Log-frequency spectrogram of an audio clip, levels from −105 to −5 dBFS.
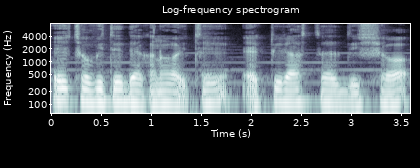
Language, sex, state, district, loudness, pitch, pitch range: Bengali, male, Tripura, West Tripura, -16 LUFS, 105 Hz, 100-110 Hz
